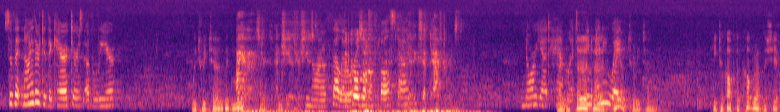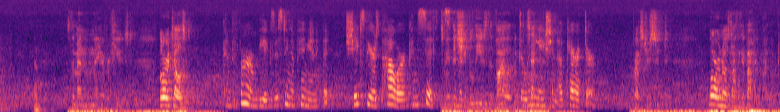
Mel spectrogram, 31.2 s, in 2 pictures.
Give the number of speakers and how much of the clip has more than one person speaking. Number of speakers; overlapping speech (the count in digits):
3, about 18%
